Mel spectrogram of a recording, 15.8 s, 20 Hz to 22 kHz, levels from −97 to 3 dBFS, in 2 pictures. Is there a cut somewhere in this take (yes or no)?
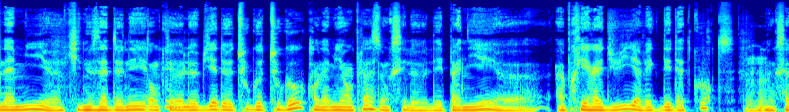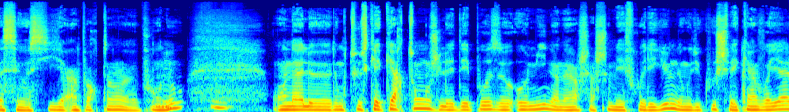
yes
